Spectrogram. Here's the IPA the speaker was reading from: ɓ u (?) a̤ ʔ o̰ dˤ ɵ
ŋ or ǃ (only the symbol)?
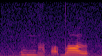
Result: ŋ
